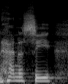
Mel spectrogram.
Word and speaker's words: Hennessy: below and Hennessy actually has Irish Origins uh again that's why you pronounce the h in Hennessy so LV MH is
